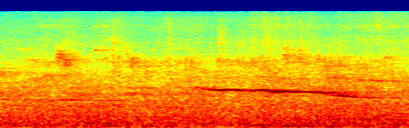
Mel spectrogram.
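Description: A bicycle rolls quietly along a paved path.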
